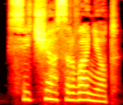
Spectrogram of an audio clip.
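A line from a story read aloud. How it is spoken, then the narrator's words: Breathless exhale. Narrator (Russian): выдохнула Ирма, перепрыгнув через чью-то могилу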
